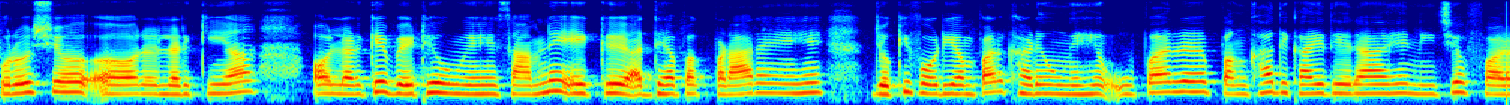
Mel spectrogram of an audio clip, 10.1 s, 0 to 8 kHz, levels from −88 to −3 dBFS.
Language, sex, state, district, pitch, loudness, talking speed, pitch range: Hindi, female, Uttar Pradesh, Budaun, 230 Hz, -17 LUFS, 165 wpm, 220-250 Hz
